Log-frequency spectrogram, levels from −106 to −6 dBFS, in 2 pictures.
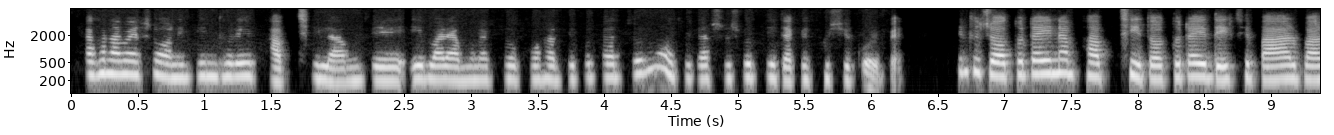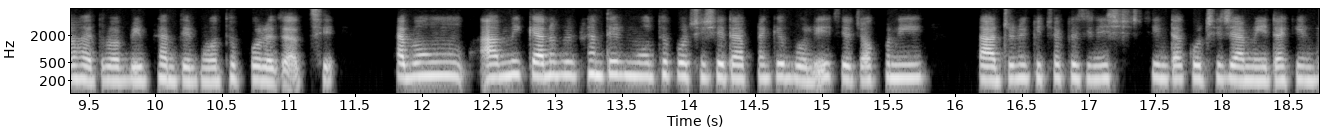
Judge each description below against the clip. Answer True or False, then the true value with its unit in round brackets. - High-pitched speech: True (225 Hz)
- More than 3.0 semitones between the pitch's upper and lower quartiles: False (2.7 semitones)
